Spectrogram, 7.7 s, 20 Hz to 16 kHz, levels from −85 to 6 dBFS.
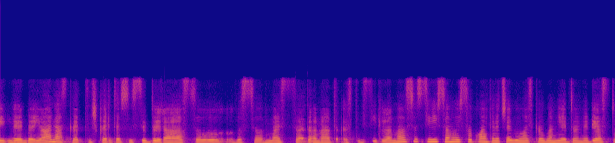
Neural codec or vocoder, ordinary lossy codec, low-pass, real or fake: codec, 16 kHz, 0.5 kbps, FreqCodec, smaller model; AAC, 48 kbps; 7.2 kHz; fake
